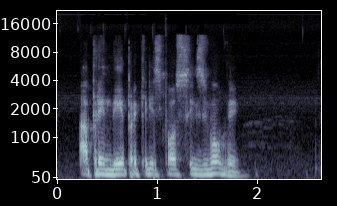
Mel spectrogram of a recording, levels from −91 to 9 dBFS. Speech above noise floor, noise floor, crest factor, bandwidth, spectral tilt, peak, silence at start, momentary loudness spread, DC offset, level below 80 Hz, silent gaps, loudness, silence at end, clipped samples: 39 dB; -58 dBFS; 18 dB; 12.5 kHz; -5.5 dB/octave; -2 dBFS; 0.25 s; 6 LU; under 0.1%; -48 dBFS; none; -20 LUFS; 0.75 s; under 0.1%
